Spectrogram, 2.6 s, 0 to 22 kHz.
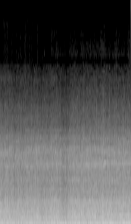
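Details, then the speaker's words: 1967 Buick Riviera V8 idling after a drive on a very hot day, temperature gauge mid-range: loud steady unbroken rushing fan roar over smooth idle; normal cooling fan pulling hard on a hot engine. "Or in the middle, rather, is what I meant to say. That fan is roaring there. Listen to that. That's all the fan roaring."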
